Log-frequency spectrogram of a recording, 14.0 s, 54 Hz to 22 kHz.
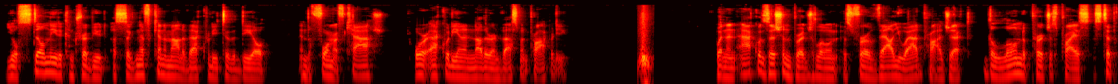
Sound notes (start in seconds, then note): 8.0 air whooshing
